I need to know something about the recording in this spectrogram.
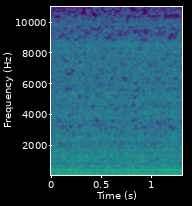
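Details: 2006 Ford F350 6.0 diesel that had a crank, no start: after debris stuck in the ICP pressure regulator, ICP reads 1300 desired and 1300 actual, regulator at 39-40%. Steady, even idle with no knocks, misses or surging. Normal idle.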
